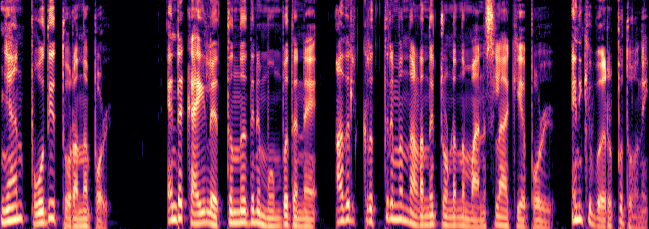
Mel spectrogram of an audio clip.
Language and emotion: Malayalam, disgusted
